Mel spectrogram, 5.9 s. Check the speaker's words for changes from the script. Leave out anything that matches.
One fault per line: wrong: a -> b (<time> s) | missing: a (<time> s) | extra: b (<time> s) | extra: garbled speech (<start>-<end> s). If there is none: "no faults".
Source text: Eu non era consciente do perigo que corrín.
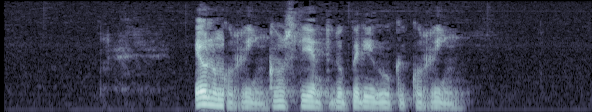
wrong: era -> corrín (2.3 s)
